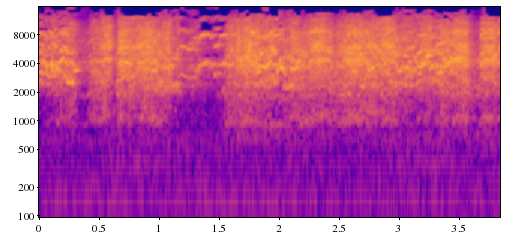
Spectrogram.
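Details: Wild rainbow lorikeets bathing in Australia screech and chatter almost without pause: harsh, high, overlapping shrieks from several birds, with one brief lull partway through.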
